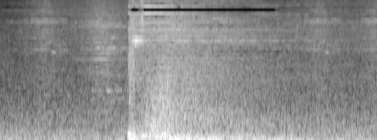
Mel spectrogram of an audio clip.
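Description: A soft game chime rings out with a whooshing swell.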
